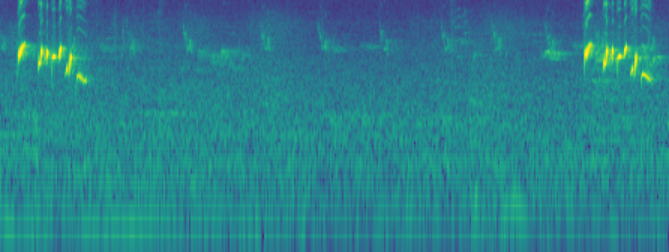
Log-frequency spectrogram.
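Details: Red-whiskered bulbul singing for song training of young birds: a fast phrase of clear whistled notes, a long pause with soft distant chirps, then the same bright phrase repeated.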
